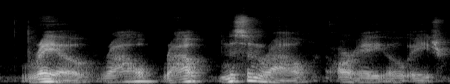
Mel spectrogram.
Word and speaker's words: Raoh: Rao Rao Nissan Rao r-a-o-h Rao I think is how that's pronounced king of ramen this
